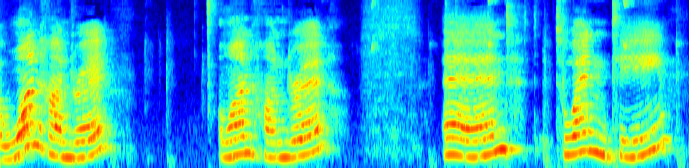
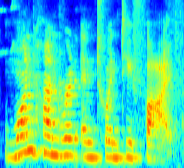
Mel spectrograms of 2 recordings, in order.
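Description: First: Word by word. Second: One connected, measured run; whole number, slowly. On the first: Teacher dictating one hundred and twenty-five, piece by piece. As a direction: dictate in pieces with long pauses. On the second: Teacher repeating the dictated number, slow and connected. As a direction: say "one hundred and twenty-five" slowly without breaking it. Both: Shown as a demonstration.

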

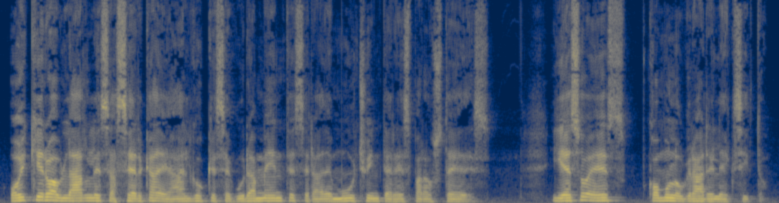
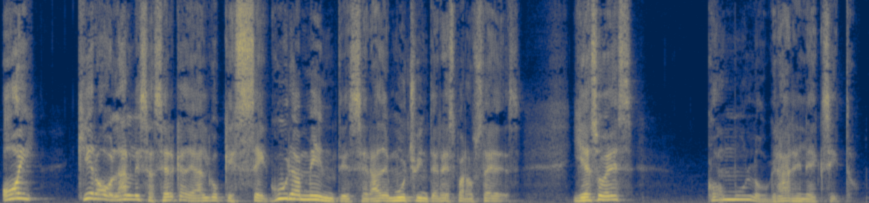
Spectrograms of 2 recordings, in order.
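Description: First: Even, unvaried delivery with no energy; flat monotone. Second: Varied pitch and volume with pauses; dynamic delivery. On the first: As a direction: read it flat and lifeless. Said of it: "en lugar de esto dijeras". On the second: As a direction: sell it with energy and emphasis. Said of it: "cambió fue el volumen, la entonación y la velocidad". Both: Shown as a demonstration.

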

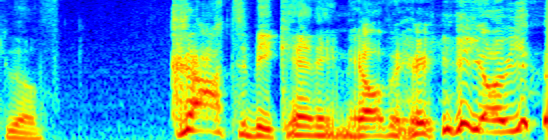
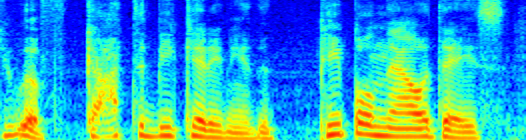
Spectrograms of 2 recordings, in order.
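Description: First: Mock hysterical disbelief breaking into laughter; hysterical laughing. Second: Quiet disbelief. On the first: Traveler watching the stranger take another cookie, laughing in disbelief. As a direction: start held back, then crack up in disbelief. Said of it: "laughing hysterically". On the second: Acted. Traveler privately fed up with the cookie thief, quietly disbelieving. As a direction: grumble it softly under your breath.

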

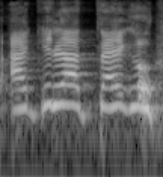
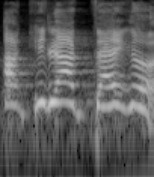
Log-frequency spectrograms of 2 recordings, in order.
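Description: Both takes have the same delivery.

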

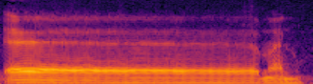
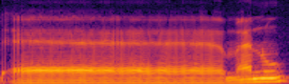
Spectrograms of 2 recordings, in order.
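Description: First: آمنوا with the opening vowel held very long, six counts; long madd. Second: آمنوا with the opening vowel drawn out a little, slow; medium madd. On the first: Sheikh demonstrating Warsh's full six-count madd. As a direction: hold the first vowel of آمنوا long and slow. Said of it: "يمد ستة ويقول آمنوا". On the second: Sheikh demonstrating Warsh's medium madd badal, slowly drawn. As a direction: stretch the a of آمنوا four counts. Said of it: "أو يتوسط يقول آمنوا". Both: Shown as a demonstration.

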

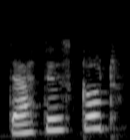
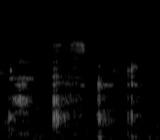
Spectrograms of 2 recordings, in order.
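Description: First: Said in the usual way. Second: Breathy whispered aside. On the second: Pretend. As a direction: say it again under your breath. Whispered repeat after loud take.

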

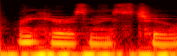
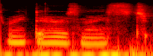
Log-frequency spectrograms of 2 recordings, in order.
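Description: First: Said in the usual way. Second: Whispering. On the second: Real, not acted. Whisper to self.

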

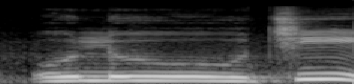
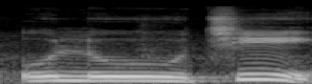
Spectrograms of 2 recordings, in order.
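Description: First: ఉలూచి slowly, with a drawn-out లూ; long ఊ in ఉలూచి. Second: Said in the usual way. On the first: Shown as a demonstration. Teacher showing pupils how to stretch the లూ in ఉలూచి. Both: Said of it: "దీర్ఘంగా పలకాలి".

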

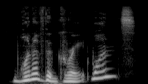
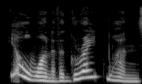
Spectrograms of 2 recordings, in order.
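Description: First: Higher, rising doubtful question; sceptical echo. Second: Higher motherly voice, stated with conviction; earnest Agatha. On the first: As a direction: repeat it as a disbelieving question. Sutton doubts her words inwardly. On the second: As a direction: tell him firmly, as a sure fact. Agatha earnestly encourages Sutton. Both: A narrator's reading.

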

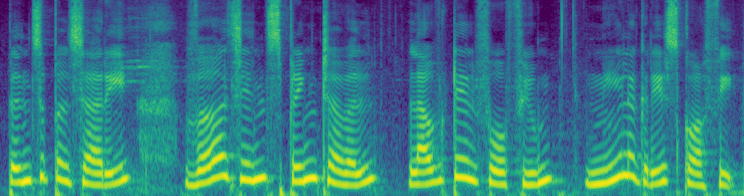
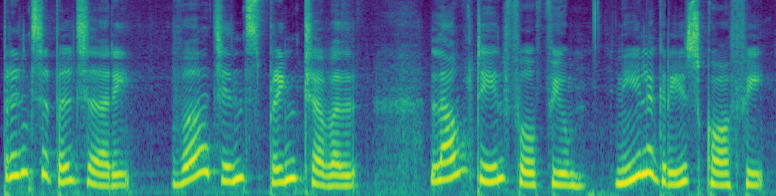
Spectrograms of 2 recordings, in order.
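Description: First: principal sorry and the next items lifted in a rising list tune; reciting a list pointedly. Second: principal sorry and each following item falling, set apart; musing over a list. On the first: Lawyer explaining the list to his junior, pointed recital. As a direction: lay out each item for a listener, rising until Nilgiris coffee lands with a fall. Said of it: "பட்டியல் என்ன சொல்கிறது?".

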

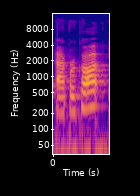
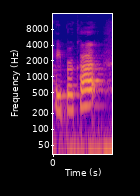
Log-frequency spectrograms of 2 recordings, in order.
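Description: First: Apricot with short A, "AP-ricot". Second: Apricot with long AY, "AY-pricot"; other apricot. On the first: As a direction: say apricot as "AP-ri-cot". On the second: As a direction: say apricot as "AY-pri-cot". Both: Shown as a demonstration. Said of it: "like I said".

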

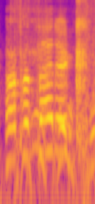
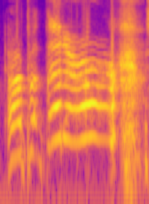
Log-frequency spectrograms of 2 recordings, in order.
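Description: First: Raised, high exclamation; hammed-up indignant cry; mock outrage. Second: Slow, very high, loud scream; drawn-out full-volume shriek; screamed mock outrage. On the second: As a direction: scream the word and stretch it. Second, bigger outraged cry.

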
